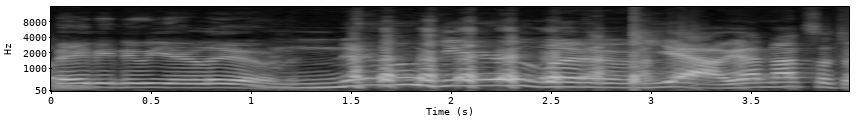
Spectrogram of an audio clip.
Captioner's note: laugh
